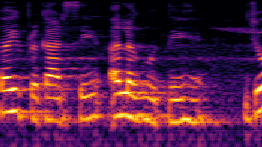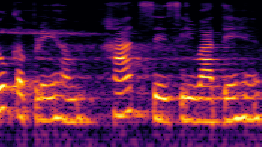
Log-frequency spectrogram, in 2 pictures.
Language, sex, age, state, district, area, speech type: Hindi, female, 18-30, Uttar Pradesh, Sonbhadra, rural, spontaneous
